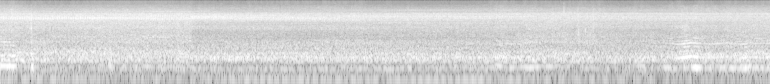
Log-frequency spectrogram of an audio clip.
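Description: Honeybees from a queenless colony with no brood drone around an open hive, a dense, steady buzz that stays close and even, heard alone.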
